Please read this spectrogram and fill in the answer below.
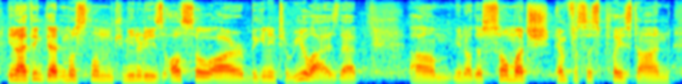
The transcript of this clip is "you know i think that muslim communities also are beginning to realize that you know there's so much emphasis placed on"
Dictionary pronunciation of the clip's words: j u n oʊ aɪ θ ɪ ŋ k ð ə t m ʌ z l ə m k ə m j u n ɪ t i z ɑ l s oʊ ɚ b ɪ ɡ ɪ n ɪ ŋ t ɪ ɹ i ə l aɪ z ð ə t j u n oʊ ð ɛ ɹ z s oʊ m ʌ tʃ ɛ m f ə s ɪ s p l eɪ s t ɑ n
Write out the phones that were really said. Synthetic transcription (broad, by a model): j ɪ n oʊ aɪ θ ɪ ŋ k ð ə t m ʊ s l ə m k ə m j u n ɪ t i z ɑ l s oʊ ɚ b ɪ ɡ ɪ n ɪ ŋ t ɪ ɹ i ə l aɪ z ð ə t j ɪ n oʊ ð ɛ ɹ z s oʊ m ʌ tʃ ɛ m f ə s ɪ s p l eɪ s t n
